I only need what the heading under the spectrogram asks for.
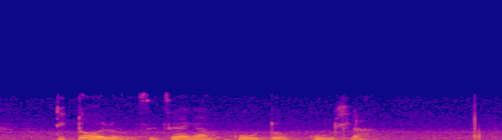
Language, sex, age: Swati, female, 20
